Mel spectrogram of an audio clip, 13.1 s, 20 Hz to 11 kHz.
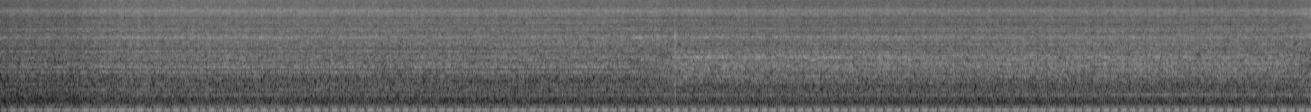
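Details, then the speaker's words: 2003 Ford 6.0 Powerstroke diesel V8 at idle, oil temp 70°, ICP 0.23, IPR 14.8%, FICM 44–48 V: deep uneven lope, stumbling about three times a second; misfire with no codes or check engine light; owner suspects weak FICM, plans replacement. "it's misfiring for sure so I've got 44 on my thicken I know my ficum is getting really weak so I'm probably just going to replace it and see if it goes away but it's definitely misfiring but it doesn't trigger a check engine light there's no codes"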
